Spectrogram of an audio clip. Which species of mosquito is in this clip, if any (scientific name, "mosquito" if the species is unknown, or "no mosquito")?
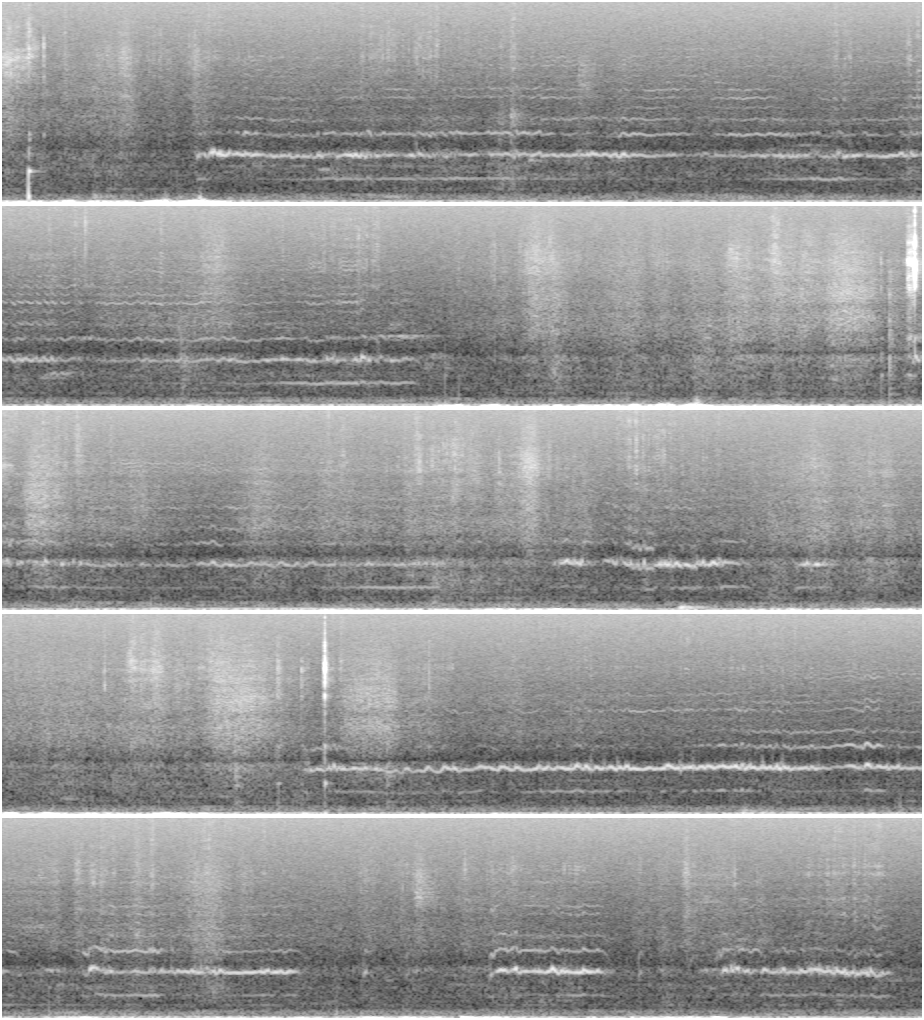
Anopheles arabiensis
